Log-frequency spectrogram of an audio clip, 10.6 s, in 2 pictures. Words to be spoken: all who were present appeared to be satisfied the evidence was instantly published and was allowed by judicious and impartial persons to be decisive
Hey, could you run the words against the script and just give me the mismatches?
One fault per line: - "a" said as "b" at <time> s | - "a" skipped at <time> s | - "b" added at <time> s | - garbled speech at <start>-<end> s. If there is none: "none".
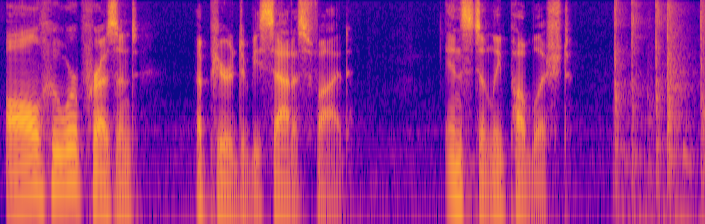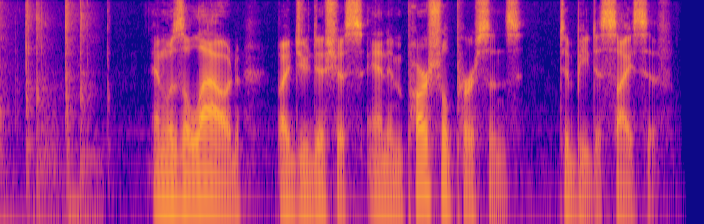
- "the evidence was" skipped at 2.6 s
